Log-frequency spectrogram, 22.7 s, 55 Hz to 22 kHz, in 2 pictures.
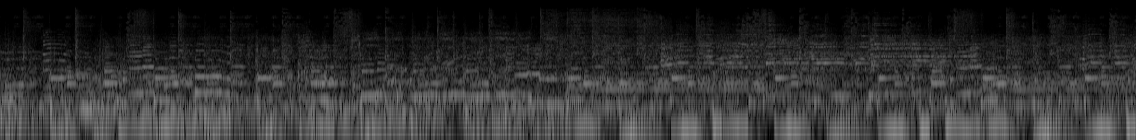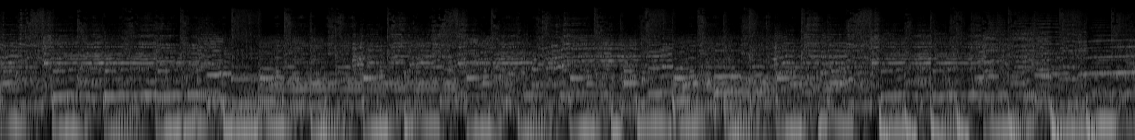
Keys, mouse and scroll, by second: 0.6-1.3 typing, 2.0 alt+click, 3.4 shift+w, 4.7 alt+click, 6.4 alt+h, 7.0 f, 8.1 click, 8.3 scroll, 8.7 ctrl+shift+h, 9.9 shift+v, 11.8 click, 13.7 v, 13.7 alt+click, 14.7 w, 15.0 shift+v, 17.2 z, 18.7-19.7 scroll down 2, 21.2 shift+d.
